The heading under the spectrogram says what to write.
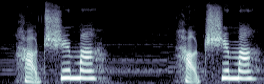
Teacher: It's a question particle, and it's a neutral tone here.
